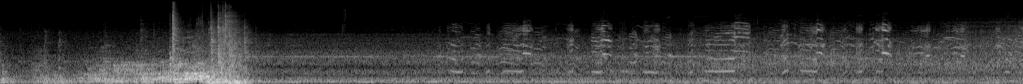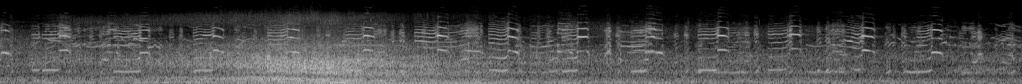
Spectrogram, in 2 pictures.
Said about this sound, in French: À 23 heures, les mouettes tridactyles et les goélands cendrés ne dorment toujours pas.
